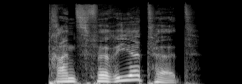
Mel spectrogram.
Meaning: inflection of transferieren: 1. second-person plural preterite 2. second-person plural subjunctive II
- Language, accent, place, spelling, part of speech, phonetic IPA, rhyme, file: German, Germany, Berlin, transferiertet, verb, [tʁansfəˈʁiːɐ̯tət], -iːɐ̯tət, De-transferiertet.ogg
